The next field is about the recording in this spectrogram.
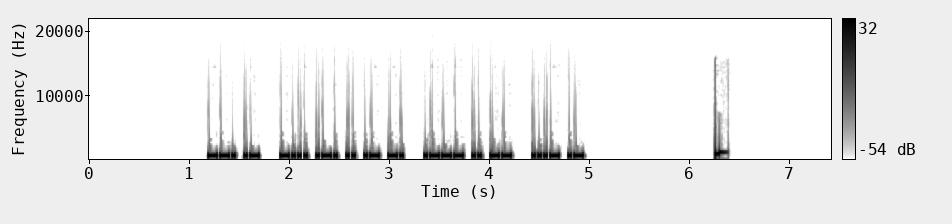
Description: Morse code, heard as a keyed tone, about 40 wpm, 700 Hz. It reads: GA BRIAN JIM VA
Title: K1USN SST QSO Practice - 40wpm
